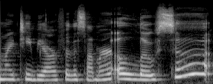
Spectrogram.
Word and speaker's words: Alosa: Alosa, I think is how you say the FMC's name, gets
